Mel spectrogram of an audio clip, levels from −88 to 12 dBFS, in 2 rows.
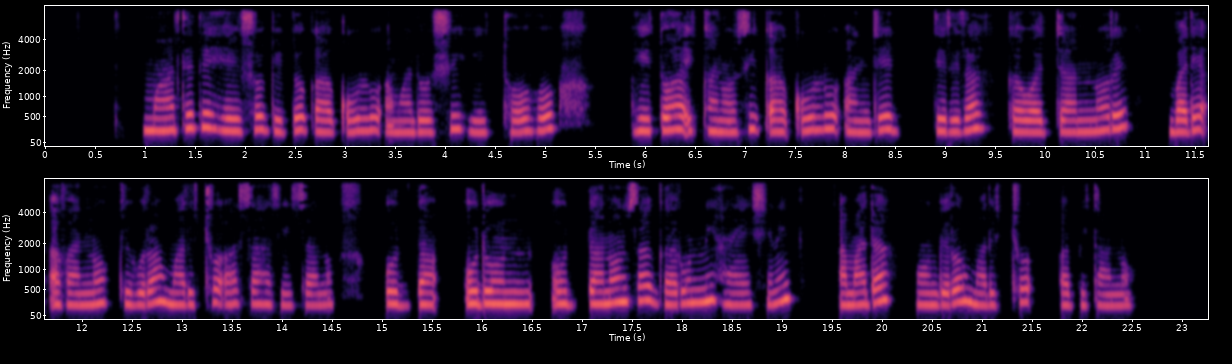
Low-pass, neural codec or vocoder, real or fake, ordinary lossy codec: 7.2 kHz; none; real; MP3, 32 kbps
